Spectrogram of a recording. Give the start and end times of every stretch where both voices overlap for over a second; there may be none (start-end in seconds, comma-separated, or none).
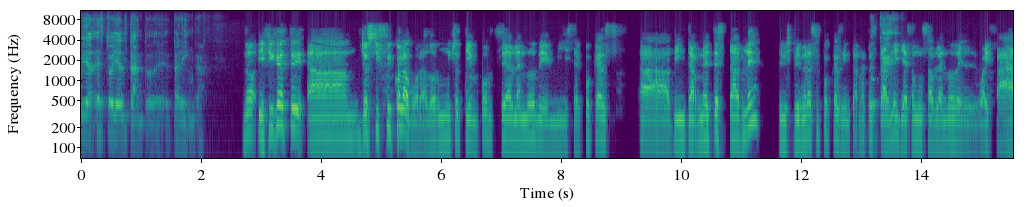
none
